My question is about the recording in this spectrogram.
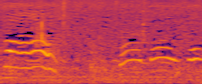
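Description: High-pitched children's voices squealing and calling out with a wavering pitch: one call ends about half a second in, and another starts about a second in.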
